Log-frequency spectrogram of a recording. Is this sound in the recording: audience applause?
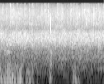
yes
